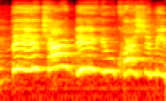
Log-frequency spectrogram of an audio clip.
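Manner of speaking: sky-high, offended snap; indignant retort. Retold or imitated. Retold retort to boyfriend.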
